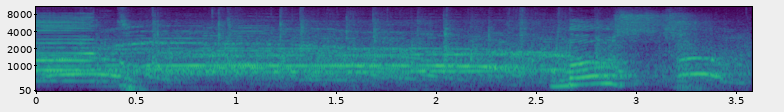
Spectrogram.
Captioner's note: crowd cheering, clapping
